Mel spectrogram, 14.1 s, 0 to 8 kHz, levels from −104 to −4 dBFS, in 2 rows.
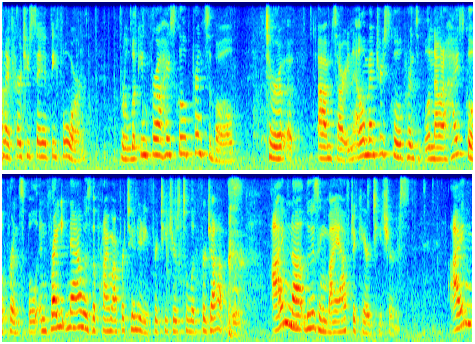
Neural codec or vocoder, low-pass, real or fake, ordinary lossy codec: none; 7.2 kHz; real; Opus, 64 kbps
